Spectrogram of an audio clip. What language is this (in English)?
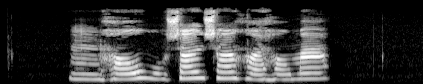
Cantonese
